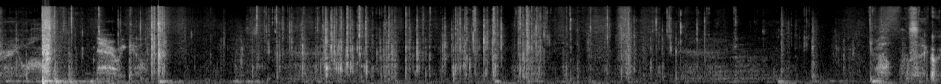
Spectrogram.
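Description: A 1991-92 NBA Hoops basketball card pack wrapper is torn and crinkled open in sharp, irregular bursts of crackling plastic, close and loud, with soft speech between the rustles.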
